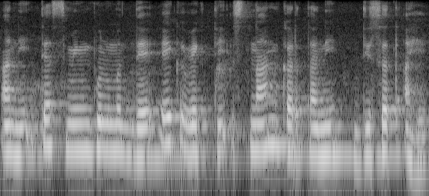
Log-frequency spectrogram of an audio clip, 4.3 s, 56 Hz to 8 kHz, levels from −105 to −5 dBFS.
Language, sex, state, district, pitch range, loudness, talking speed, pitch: Marathi, male, Maharashtra, Chandrapur, 160-175 Hz, -30 LUFS, 140 wpm, 165 Hz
